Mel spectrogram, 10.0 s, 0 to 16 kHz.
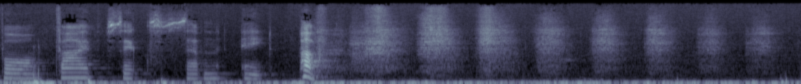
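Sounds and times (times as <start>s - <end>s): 
speech: 0.0s - 5.4s
low rumble: 0.0s - 10.0s
group breathing in through their noses: 4.3s - 9.8s.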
